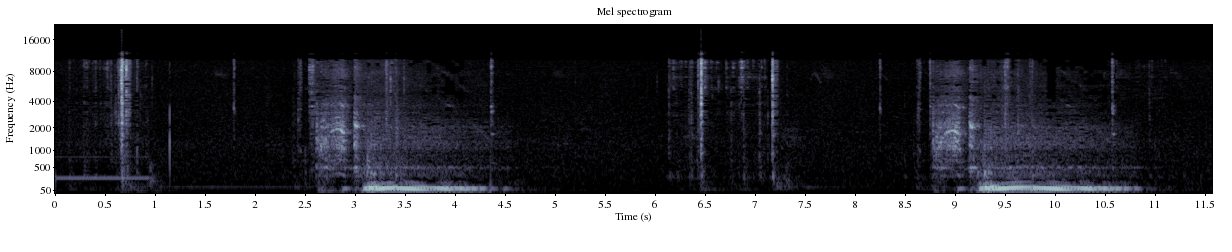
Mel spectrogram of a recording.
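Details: Honda Prelude 5th generation 2.0 that sometimes fails to start: two separate bursts of steady cranking, about two seconds each at roughly four beats a second, then silence; engine never catches, cause unknown.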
